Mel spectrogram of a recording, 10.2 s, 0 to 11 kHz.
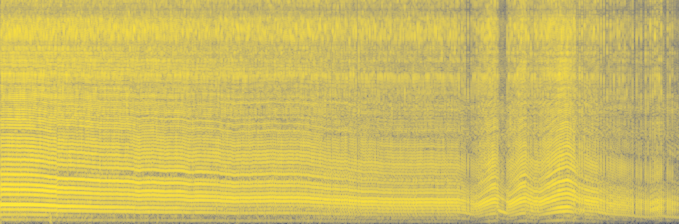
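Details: Brand-new Saito FA-100T twin, break-in run, still warm, no priming or choke; crisp, steady high-pitched buzz holding even, then rising and falling cleanly with throttle. Normal running, called spectacular.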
